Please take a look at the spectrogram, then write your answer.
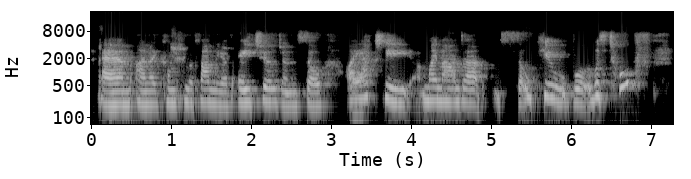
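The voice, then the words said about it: Irish accent. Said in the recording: “I come from Ireland, obviously, as you know, from the accent”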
